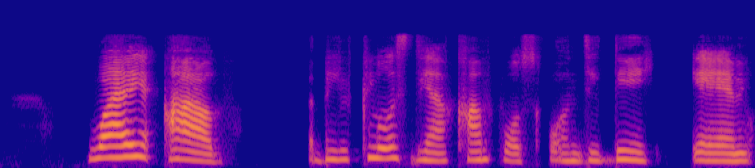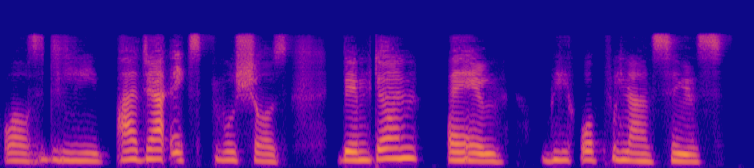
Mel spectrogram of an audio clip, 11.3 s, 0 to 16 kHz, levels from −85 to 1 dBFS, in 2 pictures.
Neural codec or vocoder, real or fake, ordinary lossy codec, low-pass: codec, 16 kHz, 0.5 kbps, FreqCodec, larger model; fake; none; 7.2 kHz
